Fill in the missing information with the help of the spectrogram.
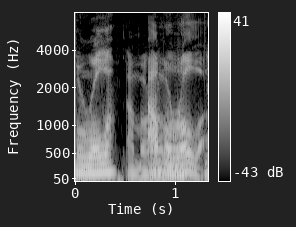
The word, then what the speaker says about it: Almirola: How, how do you say this last name? – Uh, um, Almirola.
